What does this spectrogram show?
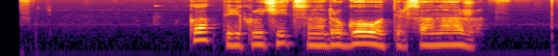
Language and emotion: Russian, sad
